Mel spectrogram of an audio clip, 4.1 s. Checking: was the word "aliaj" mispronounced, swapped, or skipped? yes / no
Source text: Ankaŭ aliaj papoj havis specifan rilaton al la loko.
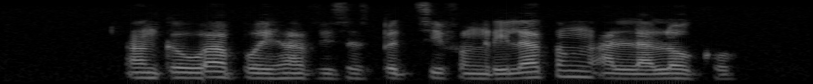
yes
